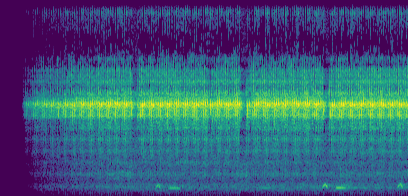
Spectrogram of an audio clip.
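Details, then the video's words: Grasshopper warbler of the genus Locustella giving a continuous, high, insect-like reeling trill that holds steady throughout, with a few brief dips, alongside faint low soft notes from another bird in the background. "Сверчок. Голоса птиц"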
